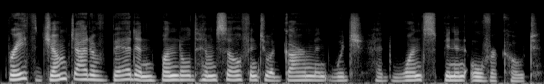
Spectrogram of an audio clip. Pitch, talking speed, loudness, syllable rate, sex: 195 Hz, 190 wpm, -18 LUFS, 4.7 syllables/s, female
